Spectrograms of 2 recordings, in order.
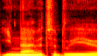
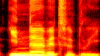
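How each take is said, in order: First: Said in the usual way. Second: Inevitably, said high and loud; emphatic inevitably. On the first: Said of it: "repeat of the loud take". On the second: Shown as a demonstration. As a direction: boom out inevitably dramatically. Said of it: "repeated lower right after".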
